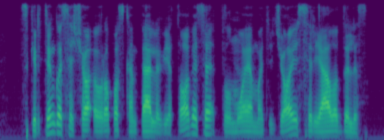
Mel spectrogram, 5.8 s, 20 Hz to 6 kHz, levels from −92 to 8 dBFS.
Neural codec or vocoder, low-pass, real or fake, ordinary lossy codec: none; 5.4 kHz; real; Opus, 64 kbps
